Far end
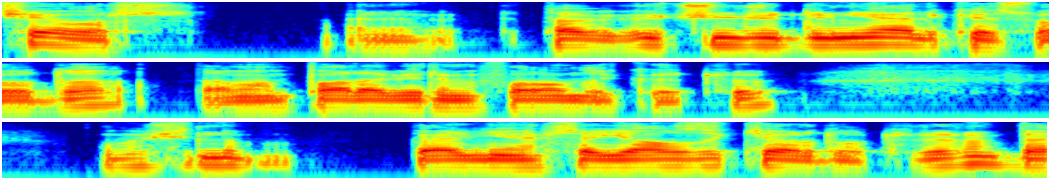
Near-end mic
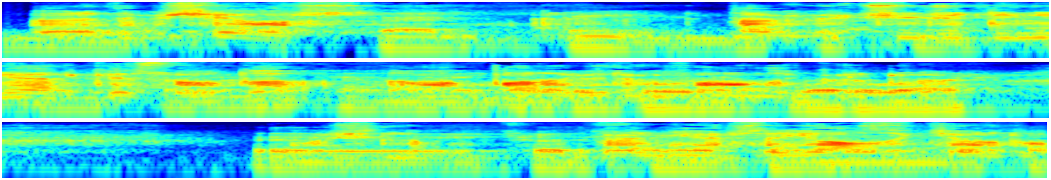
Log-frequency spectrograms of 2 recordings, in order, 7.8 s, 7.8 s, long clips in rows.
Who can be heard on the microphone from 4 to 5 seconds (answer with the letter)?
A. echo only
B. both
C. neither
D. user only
B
